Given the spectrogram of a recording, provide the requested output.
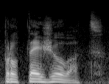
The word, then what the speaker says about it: protežovat: e s háčkem jo ta výslovnost je protežovat protože to je z francouzského protéze což znamená chránit jo příbuzné slovo je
